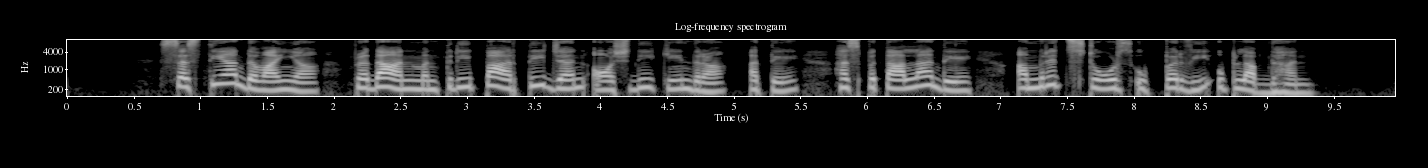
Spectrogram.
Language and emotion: Punjabi, neutral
